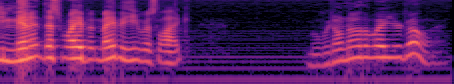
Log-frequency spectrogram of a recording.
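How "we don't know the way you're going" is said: timid, sheepish, apologetic tone. Imagining how he might have said it: mock-sheepish. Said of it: "kind of sheepishly".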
